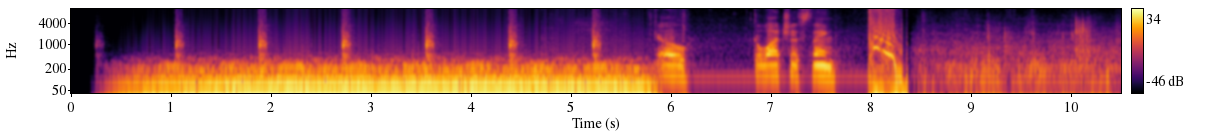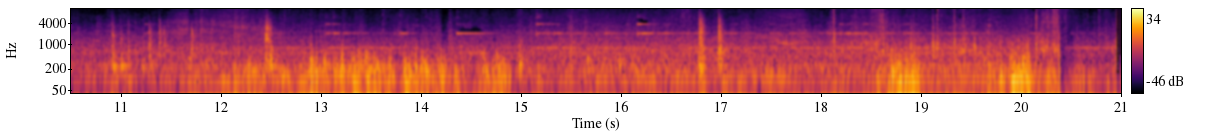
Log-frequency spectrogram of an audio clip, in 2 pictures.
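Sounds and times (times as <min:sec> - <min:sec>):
sharp knocks: 0:04.3 - 0:05.6
wind buffeting microphone: 0:12.2 - 0:15.1, 0:18.6 - 0:20.9.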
